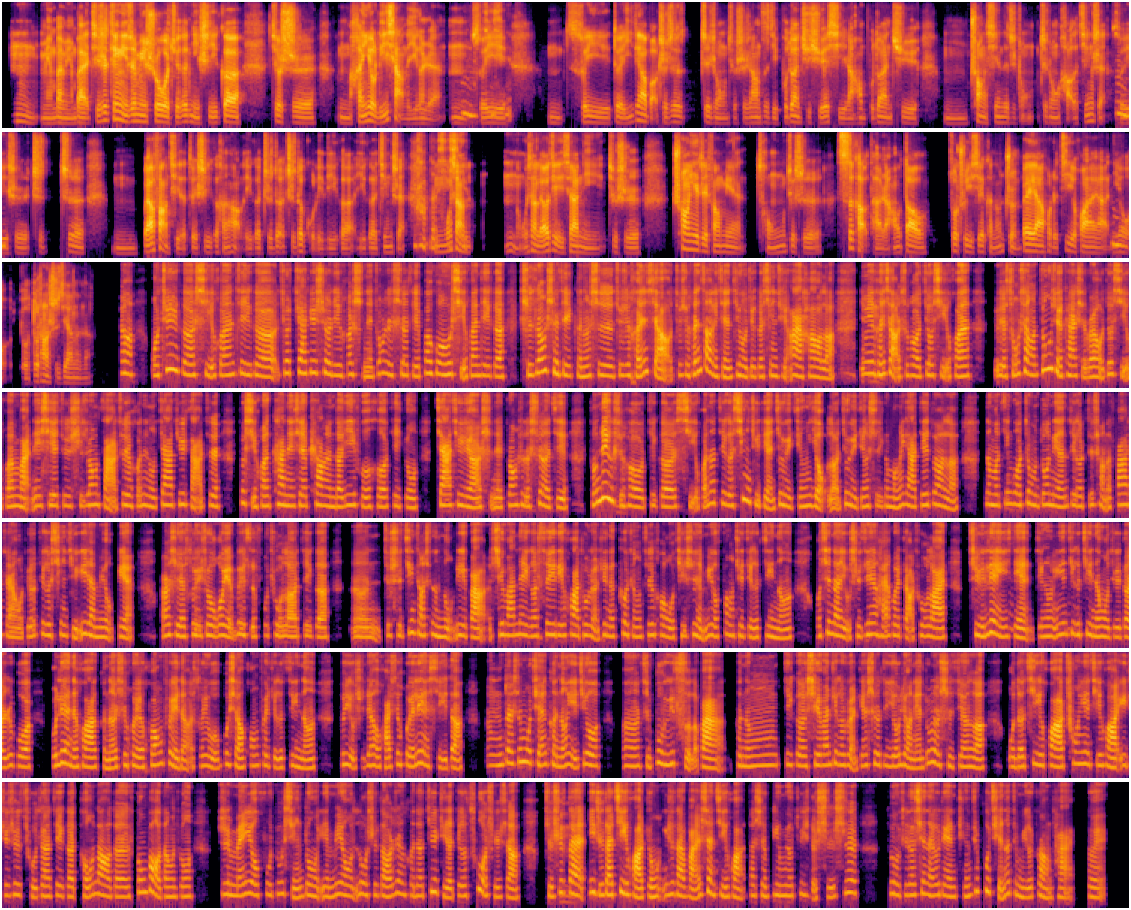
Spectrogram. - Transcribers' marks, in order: other background noise
- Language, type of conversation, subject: Chinese, advice, 我该在什么时候做重大改变，并如何在风险与稳定之间取得平衡？
- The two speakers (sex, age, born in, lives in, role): female, 55-59, China, United States, user; male, 35-39, China, United States, advisor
